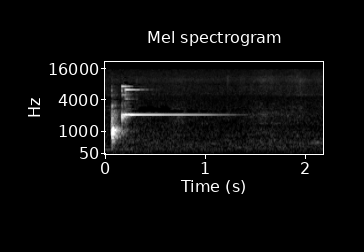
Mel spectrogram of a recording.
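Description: A single electronic ding: one tone that starts sharply and fades away over about a second and a half. It is one of the alert beeps that keep going off in the room.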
